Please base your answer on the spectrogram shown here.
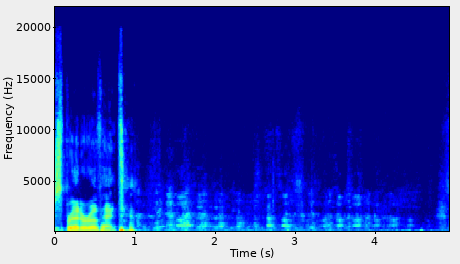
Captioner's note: attendees laughing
